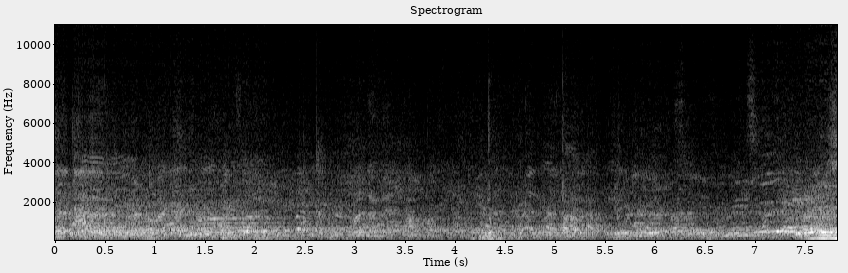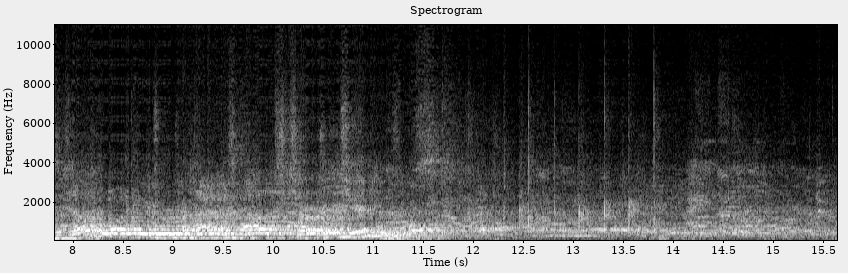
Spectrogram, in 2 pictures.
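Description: A small crowd murmurs in a large echoing gym.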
